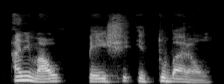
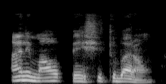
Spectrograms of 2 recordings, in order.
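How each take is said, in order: First: Words read slowly, tubarão weighted; dramatic reading. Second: Said in the usual way. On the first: Shown as a demonstration. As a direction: build up to "tubarão". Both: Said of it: "Eu até usei a entonação".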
